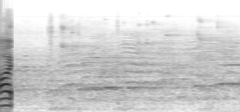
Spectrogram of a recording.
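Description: Faint ambience of a basketball game in progress in a gym: low crowd murmur with a few thin squeaks and light ticks from the court.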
